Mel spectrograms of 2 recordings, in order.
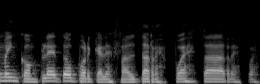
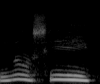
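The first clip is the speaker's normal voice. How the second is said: put-on swooning over his accent, higher and higher; gushing Argentine woman; 9 semitones higher, slower than usual. Argentine woman praises his accent, gushing and very high. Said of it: "Y me dice".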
